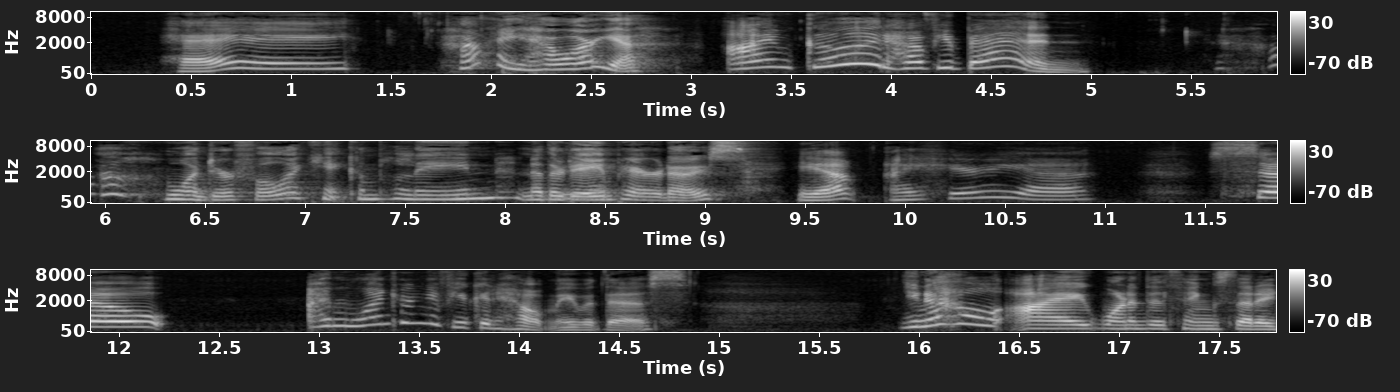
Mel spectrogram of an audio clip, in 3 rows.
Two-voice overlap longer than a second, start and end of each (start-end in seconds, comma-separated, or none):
none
